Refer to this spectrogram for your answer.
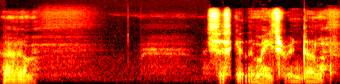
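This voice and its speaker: A man with an English accent speaks at a fairly slow pace. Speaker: landscape photographer. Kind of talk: thinking aloud while working, tutorial commentary. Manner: hesitant, musing.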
